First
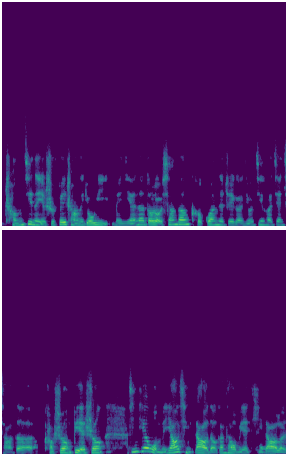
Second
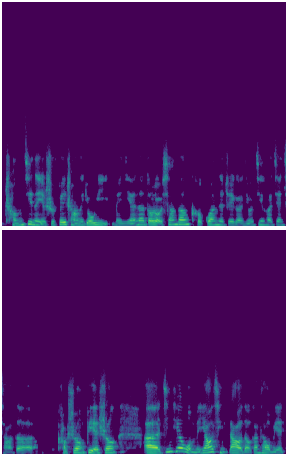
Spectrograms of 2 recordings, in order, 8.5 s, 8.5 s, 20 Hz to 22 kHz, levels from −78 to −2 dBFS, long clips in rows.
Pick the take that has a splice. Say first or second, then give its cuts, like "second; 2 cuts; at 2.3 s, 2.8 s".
first; 2 cuts; at 4.8 s, 6.1 s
